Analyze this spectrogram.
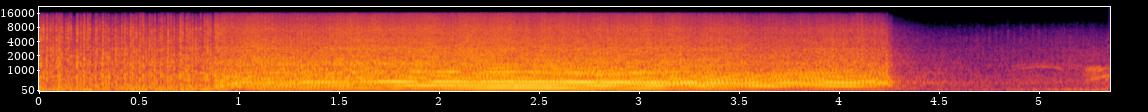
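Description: A dragster engine roars at full power as the car launches and speeds away.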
